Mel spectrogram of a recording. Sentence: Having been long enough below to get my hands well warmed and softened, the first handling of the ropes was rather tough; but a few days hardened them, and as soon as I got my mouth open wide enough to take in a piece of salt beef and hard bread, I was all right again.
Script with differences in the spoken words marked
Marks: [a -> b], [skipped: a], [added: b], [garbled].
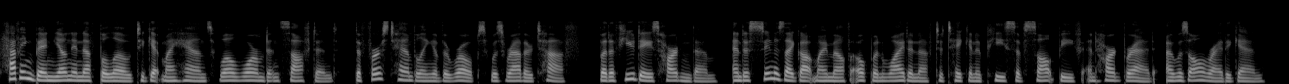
Having been [long -> young] enough below to get my hands well warmed and softened, the first handling of the ropes was rather tough; but a few days hardened them, and as soon as I got my mouth open wide enough to take in a piece of salt beef and hard bread, I was all right again.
